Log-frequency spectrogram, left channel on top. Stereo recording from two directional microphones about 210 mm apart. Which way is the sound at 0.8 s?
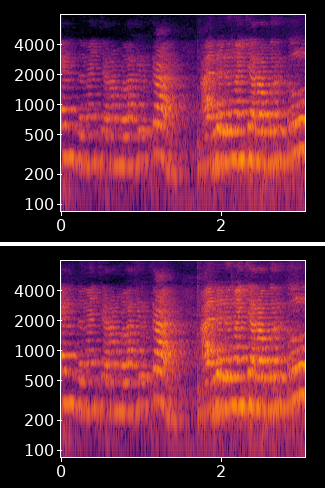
10° left (ahead or behind).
